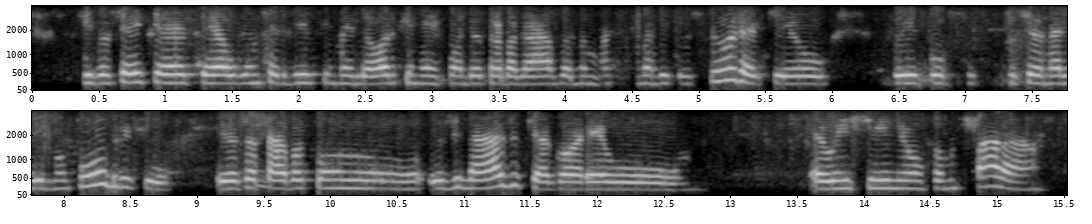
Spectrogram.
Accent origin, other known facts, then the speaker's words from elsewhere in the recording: Garanhuns, Pernambuco, Brazil; Aí eu quis voltar para minha terra natal, entendeu?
